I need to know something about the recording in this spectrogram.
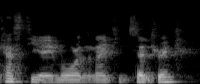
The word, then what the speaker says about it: Cazetiers: Incidentally, I will just say I've been saying Cazetiers as if it's almost just 2 syllables rather than 3, rather than Cazetiers. You certainly don't want to stress the E.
